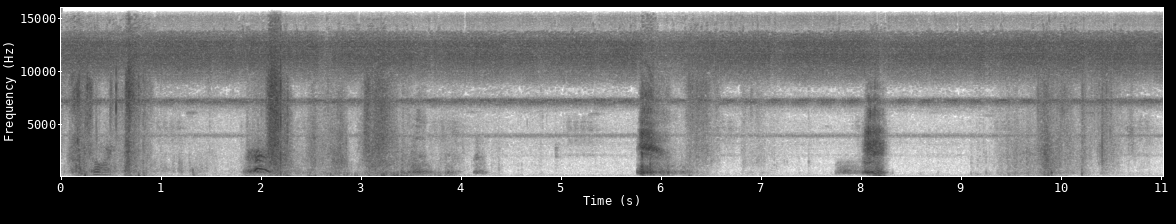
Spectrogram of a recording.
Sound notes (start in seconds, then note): 2.1 Max crying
